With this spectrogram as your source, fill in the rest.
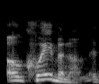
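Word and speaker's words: Okwuegbunam: It's Okwebenum. It's not a difficult one.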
